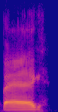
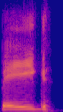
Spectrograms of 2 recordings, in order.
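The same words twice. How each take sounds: First: The vowel has the general American quality. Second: The vowel has the Minnesota regional quality. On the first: "instead of" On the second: "in Minnesota and uh, Wisconsin area, they change it"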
